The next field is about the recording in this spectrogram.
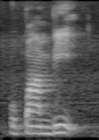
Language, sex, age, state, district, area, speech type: Manipuri, male, 60+, Manipur, Imphal West, urban, read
